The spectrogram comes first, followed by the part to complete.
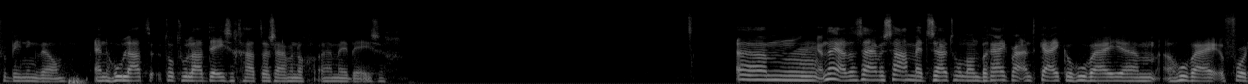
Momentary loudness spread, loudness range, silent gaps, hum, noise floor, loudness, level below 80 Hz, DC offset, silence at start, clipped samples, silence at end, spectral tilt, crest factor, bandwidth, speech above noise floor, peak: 10 LU; 12 LU; none; none; -71 dBFS; -38 LUFS; -68 dBFS; under 0.1%; 0 s; under 0.1%; 0 s; -5 dB/octave; 18 dB; 13 kHz; 33 dB; -20 dBFS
